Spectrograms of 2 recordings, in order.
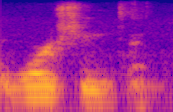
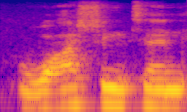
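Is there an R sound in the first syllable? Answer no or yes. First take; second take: yes; no. First: It is said with an added R sound. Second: It is said without an R sound. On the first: The speaker calls it wrong. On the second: The speaker calls it right.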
